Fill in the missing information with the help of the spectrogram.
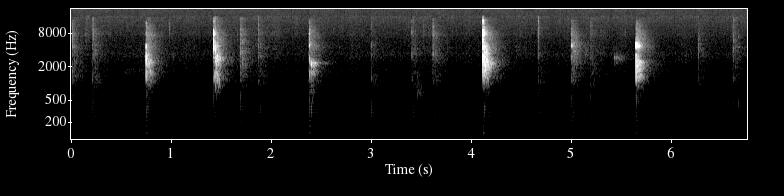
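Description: Juggling balls smacking into the hands as they are caught in a three-ball multiplex pattern. There are six sharp pats at uneven intervals, with quiet between them.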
